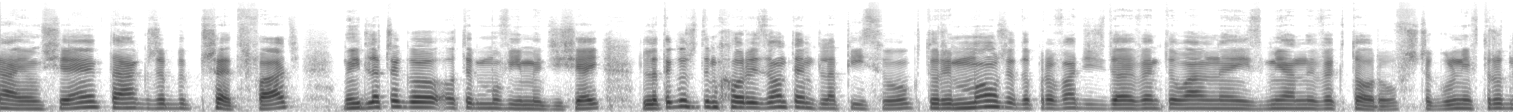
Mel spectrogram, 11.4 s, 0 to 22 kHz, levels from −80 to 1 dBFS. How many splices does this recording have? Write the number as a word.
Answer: zero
